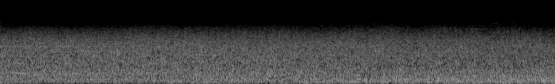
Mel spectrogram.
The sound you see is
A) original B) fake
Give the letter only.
A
